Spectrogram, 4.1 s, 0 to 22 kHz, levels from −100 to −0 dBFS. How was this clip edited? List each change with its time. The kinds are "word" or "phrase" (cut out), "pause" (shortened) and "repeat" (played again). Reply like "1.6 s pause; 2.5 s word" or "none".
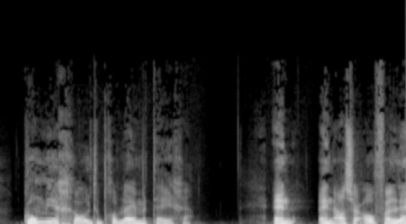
none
